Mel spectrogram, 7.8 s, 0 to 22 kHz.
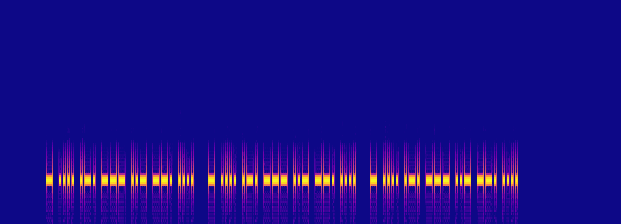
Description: Morse code, heard as a keyed tone, about 44 wpm, 700 Hz. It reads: THROUGH THROUGH THROUGH
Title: Top 500 Words Repeated 45wpm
